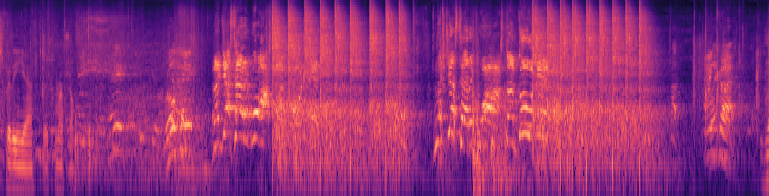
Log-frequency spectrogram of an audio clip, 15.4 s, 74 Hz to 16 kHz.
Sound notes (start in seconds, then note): 5.2 gunfire; 11.4 gunfire; 13.8 clapping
